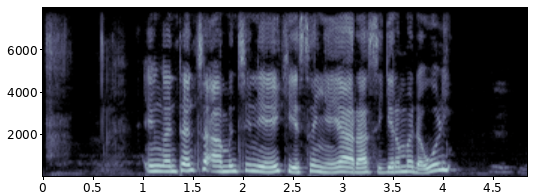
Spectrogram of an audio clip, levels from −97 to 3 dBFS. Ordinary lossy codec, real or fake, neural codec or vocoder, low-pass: none; fake; codec, 16 kHz, 16 kbps, FreqCodec, larger model; none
